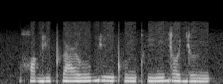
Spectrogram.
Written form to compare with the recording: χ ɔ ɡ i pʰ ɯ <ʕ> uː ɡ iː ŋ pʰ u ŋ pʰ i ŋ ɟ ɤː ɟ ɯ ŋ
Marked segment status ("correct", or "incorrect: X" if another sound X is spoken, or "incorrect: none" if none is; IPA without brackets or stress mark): correct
